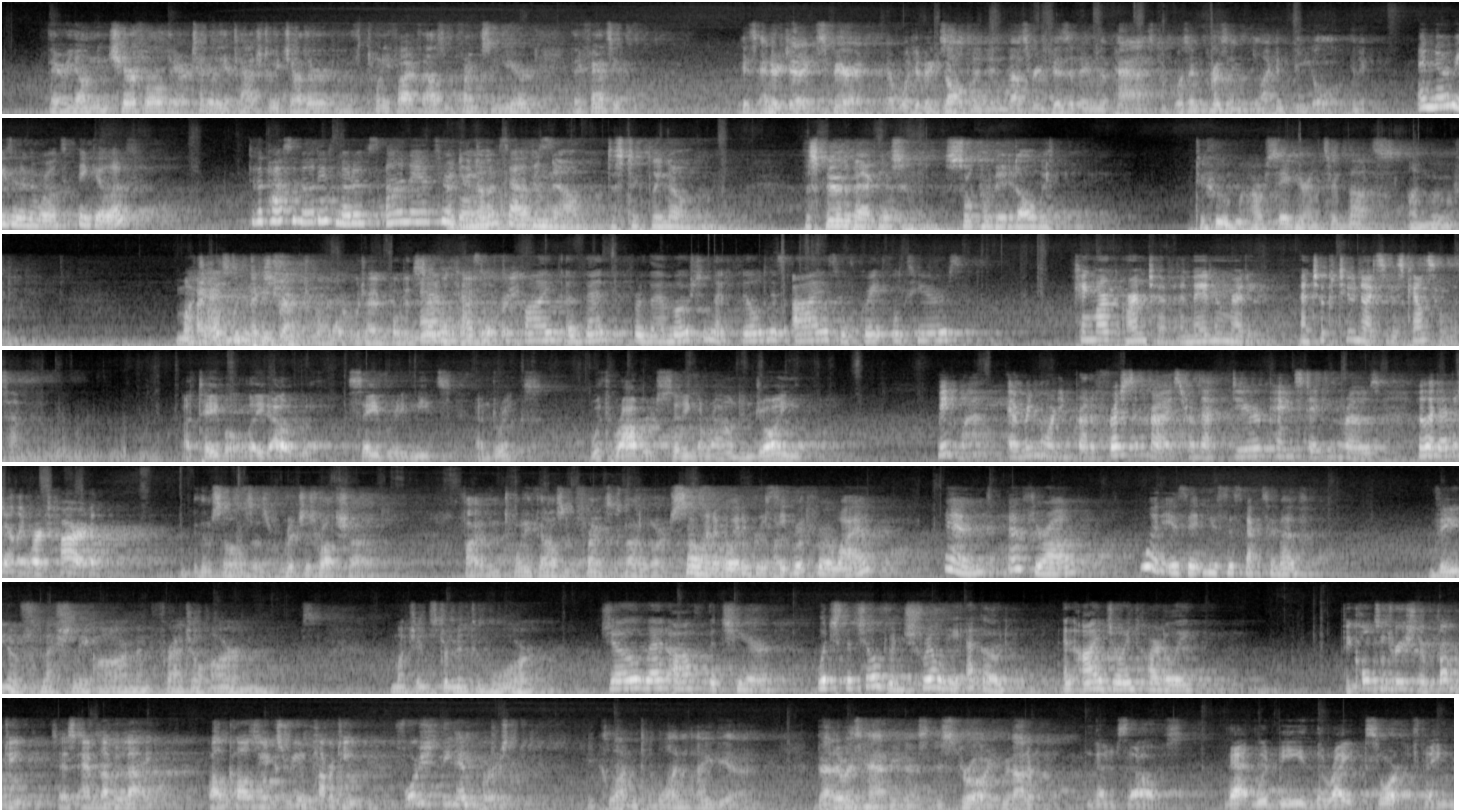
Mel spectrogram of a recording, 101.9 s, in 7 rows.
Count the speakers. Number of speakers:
ten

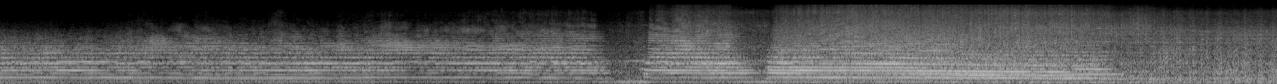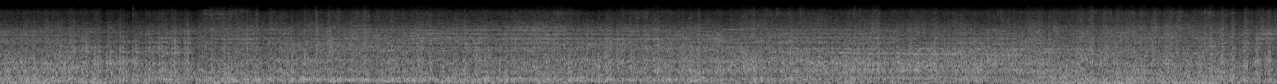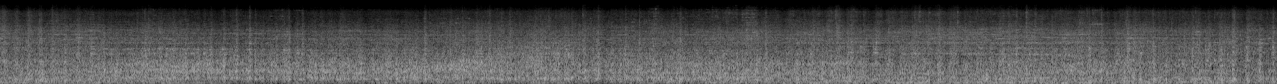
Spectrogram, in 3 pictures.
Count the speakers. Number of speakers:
zero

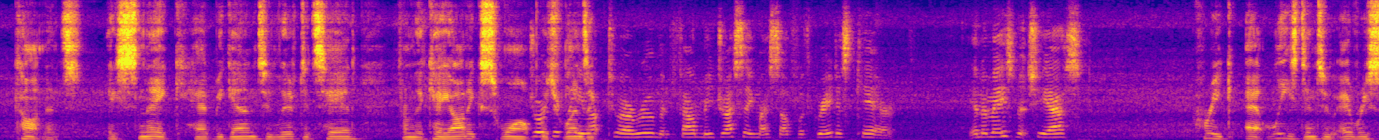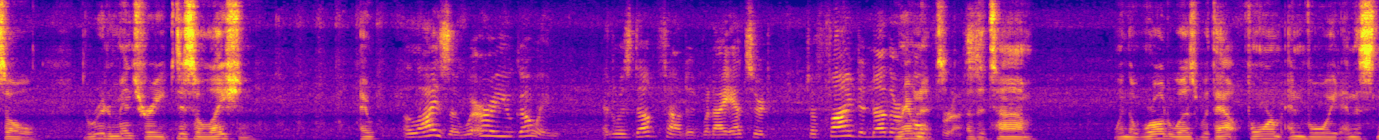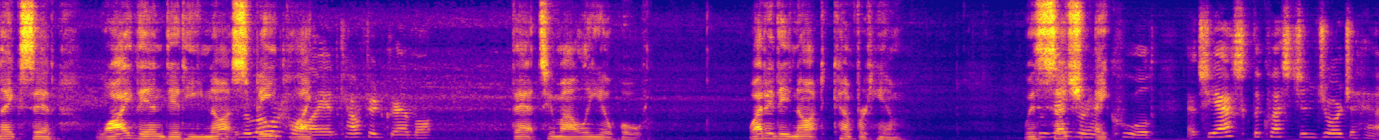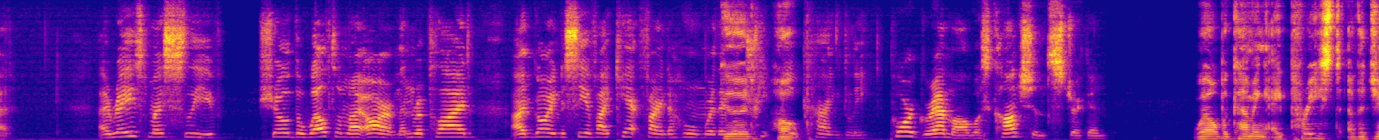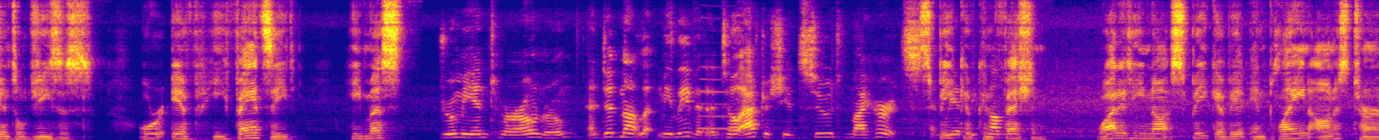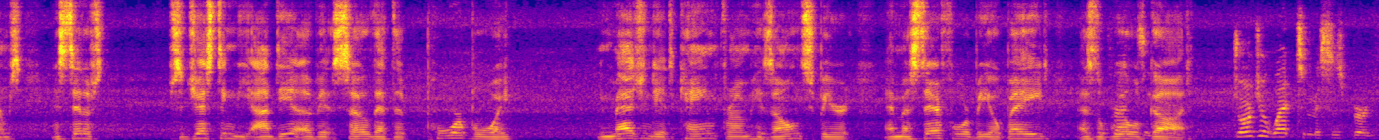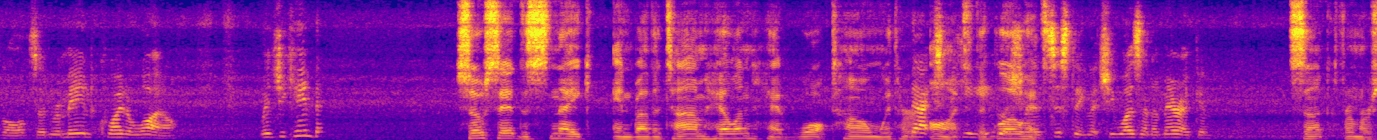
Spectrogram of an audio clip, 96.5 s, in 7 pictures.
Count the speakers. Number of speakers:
two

